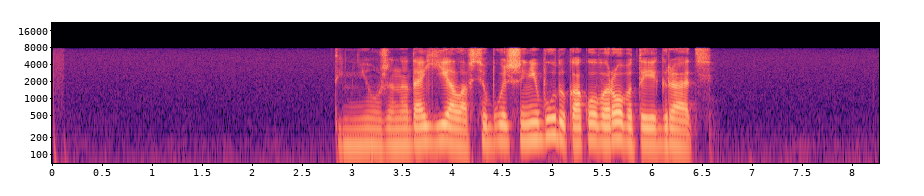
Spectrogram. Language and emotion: Russian, angry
